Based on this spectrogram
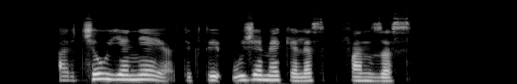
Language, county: Lithuanian, Utena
